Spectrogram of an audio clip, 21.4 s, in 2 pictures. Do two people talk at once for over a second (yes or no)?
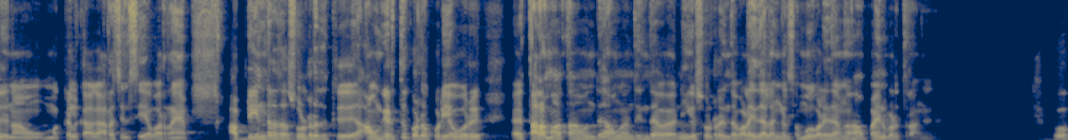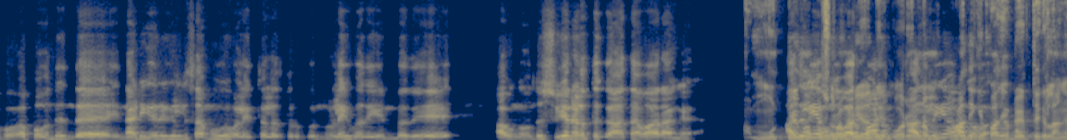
yes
